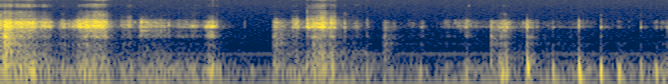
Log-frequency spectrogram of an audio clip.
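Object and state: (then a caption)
Sequin-covered Christmas ornament. Long nails scratch and tap across a hand-sized red sequin-covered Christmas ornament with gold braid trim and a metal cap. Bright, rustling scrapes sweep over the sequins in bursts, followed by quieter, sharp clicking taps.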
